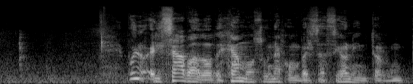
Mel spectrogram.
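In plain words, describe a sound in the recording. An elderly man speaks warmly and with animation, close by.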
